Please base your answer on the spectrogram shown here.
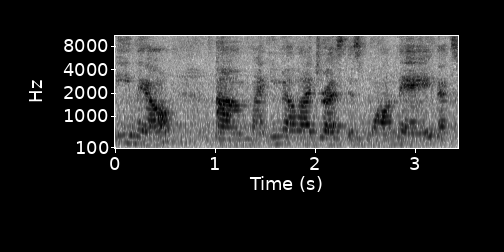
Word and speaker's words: Whamae: me uh via email my email address is wame that's spelled w-h-a-m-a-e my last name which is boy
